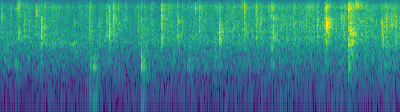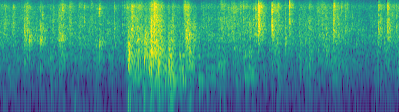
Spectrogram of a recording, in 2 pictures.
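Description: Wheels of a PVC boat dolly rolling over wet pavement, a light, irregular crackling patter, with a louder rolling rush about eight seconds in as they cross onto the garage's concrete floor.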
